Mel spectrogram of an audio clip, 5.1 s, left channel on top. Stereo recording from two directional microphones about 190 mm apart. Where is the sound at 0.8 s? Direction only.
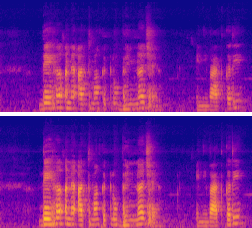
25° right (ahead or behind).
